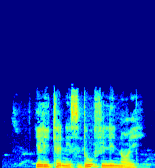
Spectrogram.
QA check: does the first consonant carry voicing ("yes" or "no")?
yes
